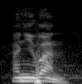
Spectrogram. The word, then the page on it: anivan: Yawa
